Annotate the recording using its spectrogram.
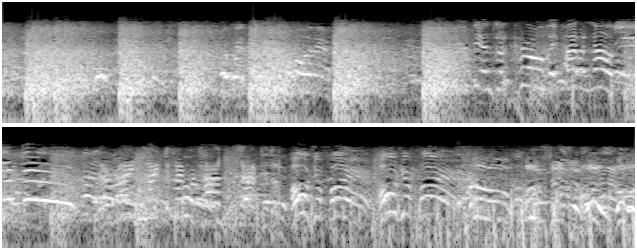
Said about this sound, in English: They're shooting at those redskins. Come on, man. Shoot for all you're worth.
